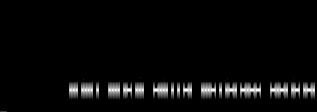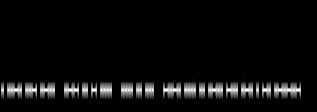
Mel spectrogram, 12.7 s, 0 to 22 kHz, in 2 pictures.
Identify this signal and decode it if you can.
Morse code, heard as a keyed tone, about 40 wpm, 700 Hz. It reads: SHE HAS BEEN VERY CAREFUL WITH HIS CHILDREN.
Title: Sentences from Top 1600 Words 40wpm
